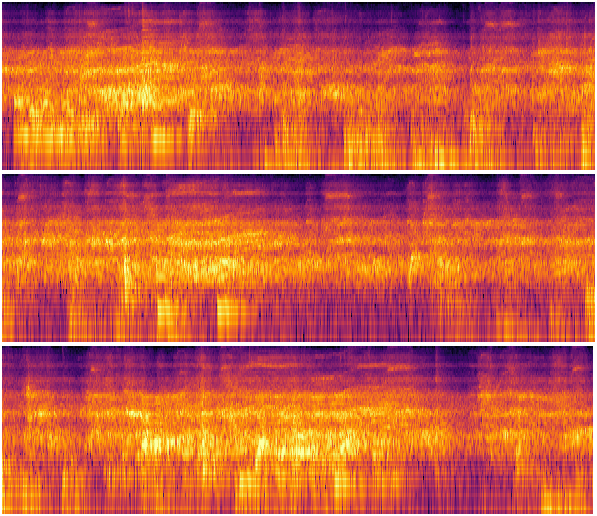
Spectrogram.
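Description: Small electric model cars whine as they race by in a large echoing hall.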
